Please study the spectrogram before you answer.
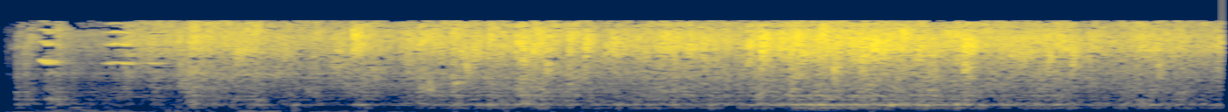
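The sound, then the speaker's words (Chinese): Warm shower water rinses a body in a bathroom, a steady hissing spray with soft splashes and patter. It starts with a few splashes and then runs continuously at a moderate level, with no talk. “替你冲洗身子。 感觉舒服吗？温暖的热水使身心都不断的放松呢。”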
